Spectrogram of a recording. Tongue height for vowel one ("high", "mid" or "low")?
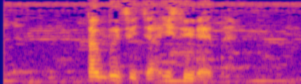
low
